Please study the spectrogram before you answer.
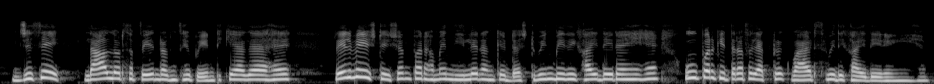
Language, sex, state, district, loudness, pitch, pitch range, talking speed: Hindi, female, Bihar, Begusarai, -17 LUFS, 235 Hz, 220-255 Hz, 210 wpm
